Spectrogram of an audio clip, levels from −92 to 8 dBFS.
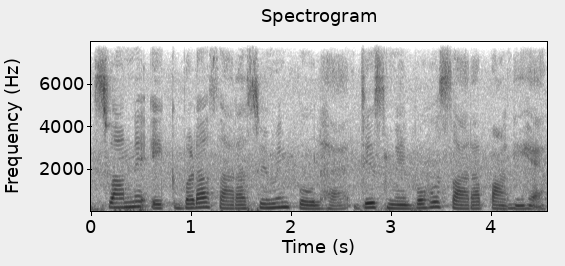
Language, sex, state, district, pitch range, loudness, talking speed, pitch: Hindi, female, Punjab, Fazilka, 165-210 Hz, -17 LUFS, 160 wpm, 180 Hz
